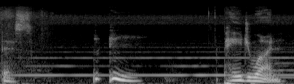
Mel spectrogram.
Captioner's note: clears throat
